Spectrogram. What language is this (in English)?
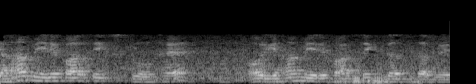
Hindi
